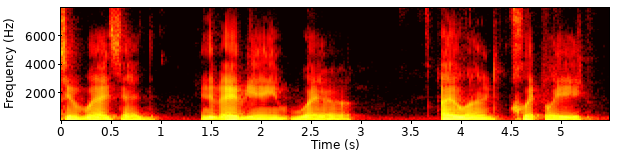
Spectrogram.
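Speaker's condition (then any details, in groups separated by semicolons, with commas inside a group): Spinal muscular atrophy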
